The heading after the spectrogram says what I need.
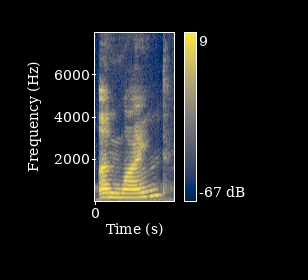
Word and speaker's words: Unwind: Number 370, Unwind, spelled like wine.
